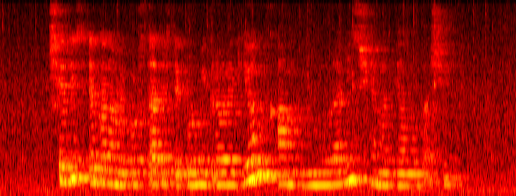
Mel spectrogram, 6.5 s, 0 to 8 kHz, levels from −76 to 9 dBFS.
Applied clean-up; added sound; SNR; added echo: none; Rain; 17 dB; reverberation time 0.9 s.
